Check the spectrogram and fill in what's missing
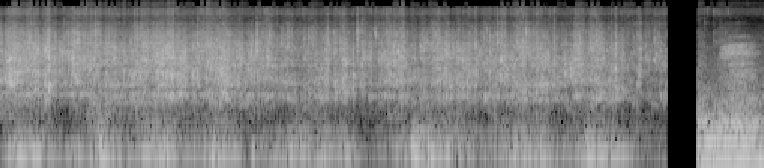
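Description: Pasta is washed in water in a home kitchen, a continuous sloshing trickle and gurgle of running, stirred water that ends in a brief silent gap.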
